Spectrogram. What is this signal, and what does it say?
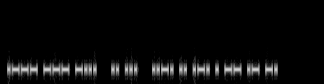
Morse code, heard as a keyed tone, about 54 wpm, 700 Hz. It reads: JOB IS FIREMAN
